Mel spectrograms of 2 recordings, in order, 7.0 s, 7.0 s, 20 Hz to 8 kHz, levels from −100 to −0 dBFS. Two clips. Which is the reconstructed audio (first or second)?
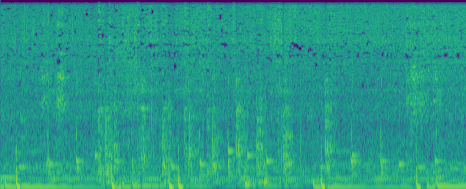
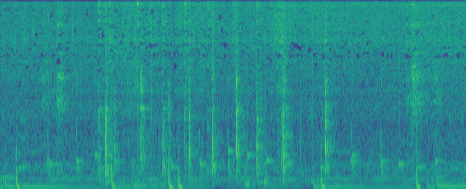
second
